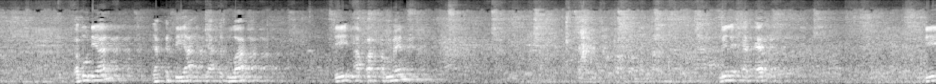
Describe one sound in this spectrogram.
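A middle-aged man reads out a statement firmly into a microphone.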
